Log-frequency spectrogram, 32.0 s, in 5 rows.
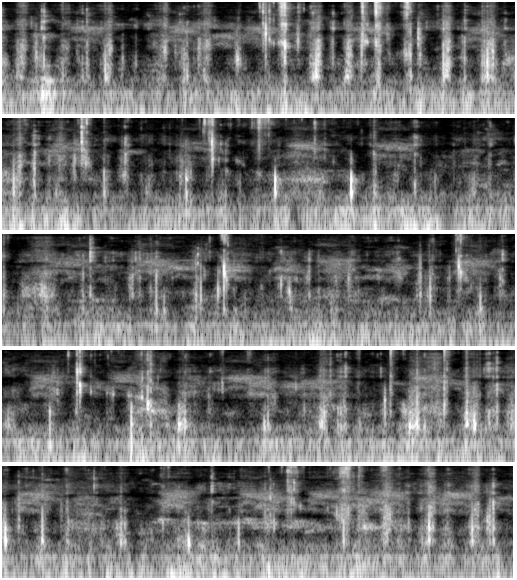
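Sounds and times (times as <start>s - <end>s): pastry crunching while chewing: 0.0s - 32.0s.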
